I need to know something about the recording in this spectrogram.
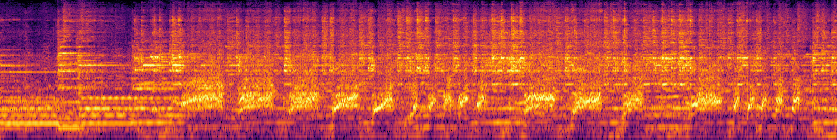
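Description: Balinese gong kebyar gamelan played by a children's ensemble: held, ringing metallophone tones at first, then from about two seconds in a fast, jangling run of noisy strokes joins over the ensemble.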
